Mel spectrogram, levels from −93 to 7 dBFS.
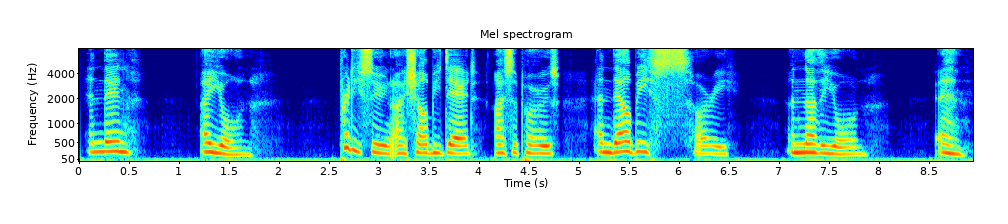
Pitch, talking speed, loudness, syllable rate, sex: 220 Hz, 95 wpm, -17 LUFS, 4.4 syllables/s, female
